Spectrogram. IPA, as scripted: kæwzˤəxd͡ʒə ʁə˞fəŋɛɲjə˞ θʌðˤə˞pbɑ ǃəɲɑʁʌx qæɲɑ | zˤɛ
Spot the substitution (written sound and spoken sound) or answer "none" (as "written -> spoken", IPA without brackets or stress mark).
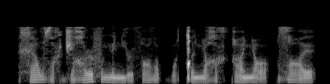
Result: k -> x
